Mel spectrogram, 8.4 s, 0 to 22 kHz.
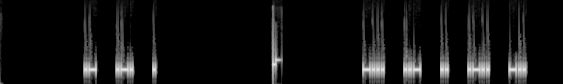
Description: Morse code, heard as a keyed tone, about 34 wpm, spaced as for 20 wpm, 700 Hz. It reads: ARE BUILD
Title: 3x Character Spacing - Top 200 Words - 35wpm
